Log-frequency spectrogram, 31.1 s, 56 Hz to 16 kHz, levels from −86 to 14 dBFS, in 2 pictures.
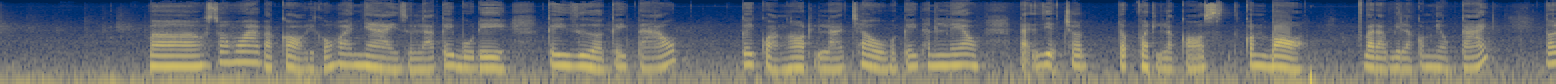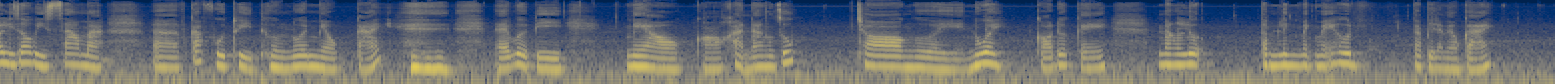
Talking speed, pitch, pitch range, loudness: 160 wpm, 185 Hz, 165-200 Hz, -15 LUFS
